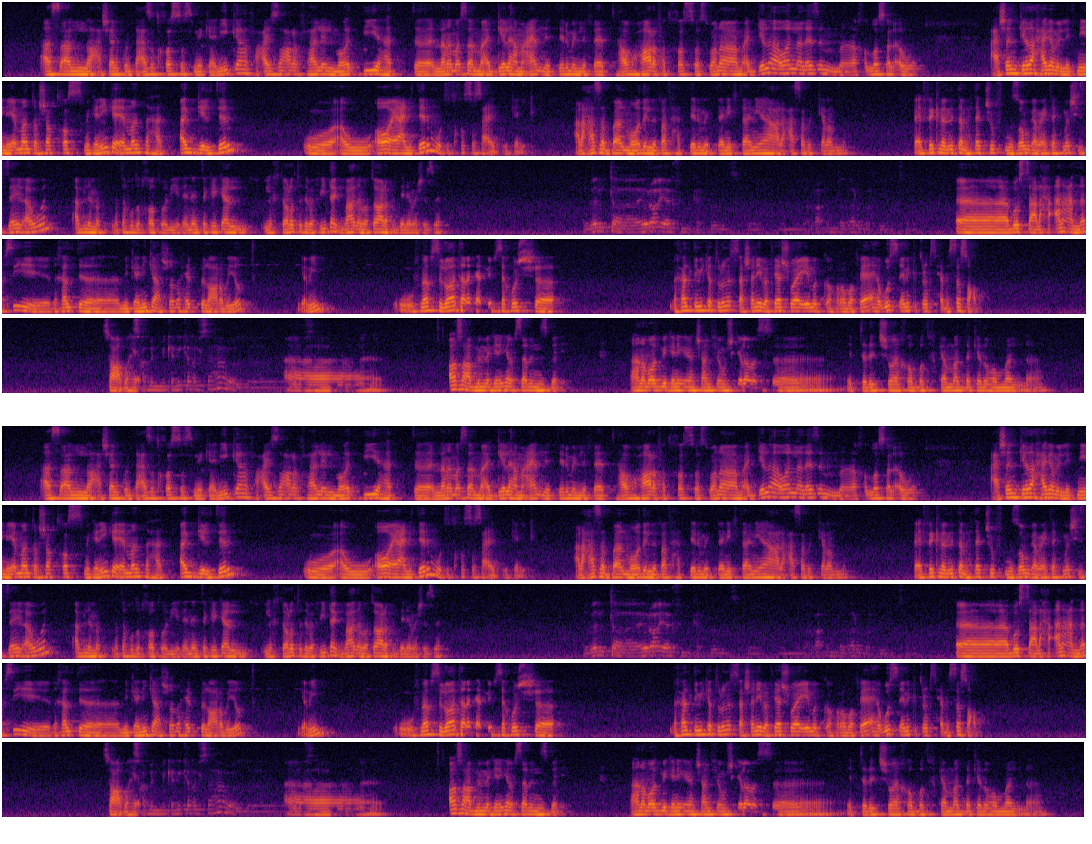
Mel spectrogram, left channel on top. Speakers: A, on the left; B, on the left.
A: اسال عشان كنت عايز اتخصص ميكانيكا فعايز اعرف هل المواد دي هت اللي انا مثلا مأجلها معايا من الترم اللي فات هعرف اتخصص وانا مأجلها ولا لازم اخلصها الاول عشان كده حاجه من الاثنين يا اما انت مش هتعرف تتخصص ميكانيكا يا اما انت هتأجل ترم و... او اه يعني ترم وتتخصص عادي ميكانيكا على حسب بقى المواد اللي فاتحه الترم التاني في تانية على حسب الكلام ده فالفكره ان انت محتاج تشوف نظام جامعتك ماشي ازاي الاول قبل ما ما تاخد الخطوه دي لان انت كده كده ال- الاختيارات هتبقى في ايدك بعد ما تعرف الدنيا ماشيه ازاي
B: طب انت ايه رأيك في ميكاترونكس طيب لان الآراء متضاربة فيها بصراحة
A: آه بص على حق انا عن نفسي دخلت آه، ميكانيكا عشان بحب العربيات جميل وفي نفس الوقت
B: آه.
A: انا كان نفسي اخش دخلت ميكاترونكس عشان يبقى فيها شويه ايه من الكهرباء فيها بص هي ميكاترونكس حلوة، بس هي صعبه صعبه
B: اصعب
A: هي
B: من الميكانيكا نفسها ولا
A: آه،
B: نفس الحوار برضه
A: اصعب من ميكانيكا نفسها بالنسبه لي انا مواد ميكانيكا كانش عندي فيها
B: مم.
A: مشكله بس آه، ابتديت شويه اخبط في كام ماده كده هم ال-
